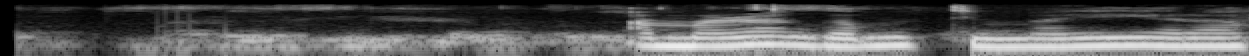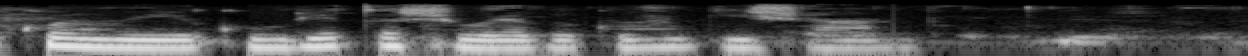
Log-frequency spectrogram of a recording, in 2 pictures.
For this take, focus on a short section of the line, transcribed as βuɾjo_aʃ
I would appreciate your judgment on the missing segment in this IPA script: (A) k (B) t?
B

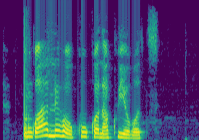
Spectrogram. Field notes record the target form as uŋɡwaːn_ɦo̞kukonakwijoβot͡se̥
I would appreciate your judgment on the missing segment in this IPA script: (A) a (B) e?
B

